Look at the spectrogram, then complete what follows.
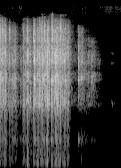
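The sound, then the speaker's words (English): Twenty-sided dice clatter and rattle across a hard surface for about a second and a half, rolled in the game Dice to Meet You, then settle with a faint final tap. No one speaks. “And you roll it, and the number that is showing, I have to describe myself in that number of words.”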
